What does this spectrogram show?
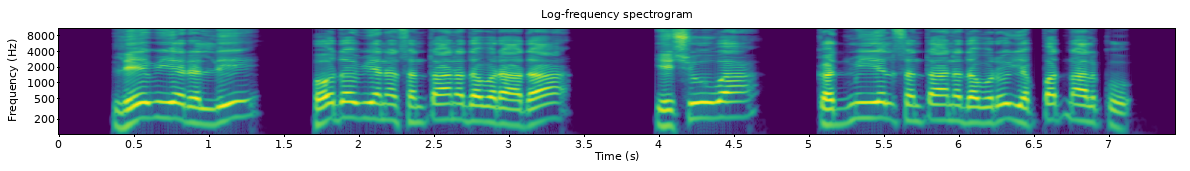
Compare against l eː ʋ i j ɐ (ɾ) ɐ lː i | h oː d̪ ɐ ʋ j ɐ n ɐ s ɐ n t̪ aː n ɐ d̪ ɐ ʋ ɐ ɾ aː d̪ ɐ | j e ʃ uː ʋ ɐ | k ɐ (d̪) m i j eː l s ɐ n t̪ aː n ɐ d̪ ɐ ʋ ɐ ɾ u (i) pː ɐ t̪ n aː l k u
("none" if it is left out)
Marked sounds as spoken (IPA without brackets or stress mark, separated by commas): ɾ, d̪, ɛ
